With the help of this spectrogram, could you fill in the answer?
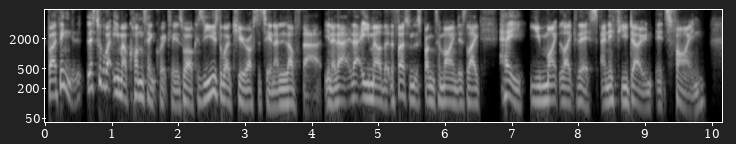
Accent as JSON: {"language": "English", "region": "England", "country": "United Kingdom", "said": "It's just like, I'm English."}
